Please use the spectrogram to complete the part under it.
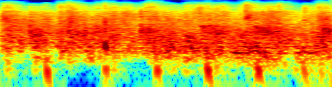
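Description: Church congregation clapping during a worship service, a dense, steady wash of hands with a regular low thump beating through it, continuous and fairly close for the whole stretch.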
